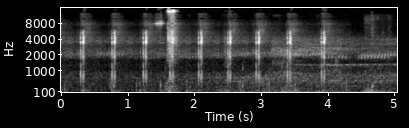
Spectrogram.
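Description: Footsteps tap quickly on a wooden floor.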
